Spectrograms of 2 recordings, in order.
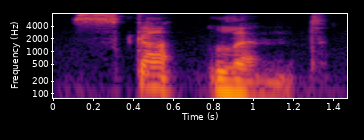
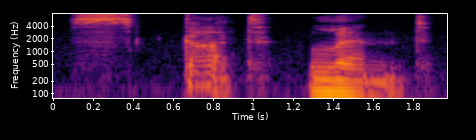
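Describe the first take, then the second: First: The middle sound is a glottal stop. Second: The middle sound is a full T. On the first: "becomes Scotland" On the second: "Scotland becomes"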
